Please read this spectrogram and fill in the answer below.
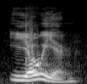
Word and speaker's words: Eoin: Eoian is pronounced like Owen. Thank you, Disco Tyke, and everyone else who sent that to me. I'm just going to continue calling him Eoin, because I think that's funny.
